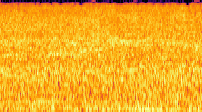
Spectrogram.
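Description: Steady road traffic noise: a continuous low rumble and hiss with no single event standing out.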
